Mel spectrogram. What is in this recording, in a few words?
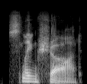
"slingshot", American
